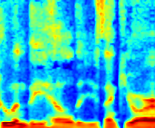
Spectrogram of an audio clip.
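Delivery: ordinary delivery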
